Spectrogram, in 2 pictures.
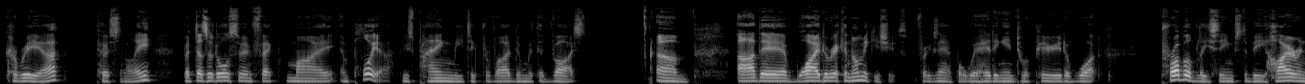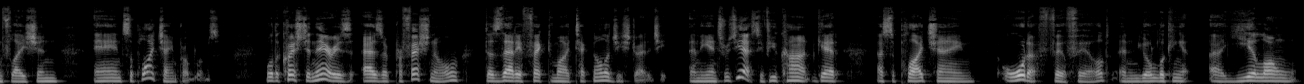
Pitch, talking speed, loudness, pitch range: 150 Hz, 175 wpm, -30 LUFS, 140-165 Hz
